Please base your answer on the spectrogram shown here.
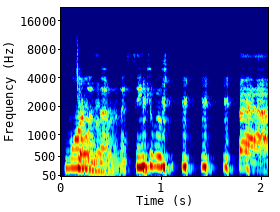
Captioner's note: laughs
